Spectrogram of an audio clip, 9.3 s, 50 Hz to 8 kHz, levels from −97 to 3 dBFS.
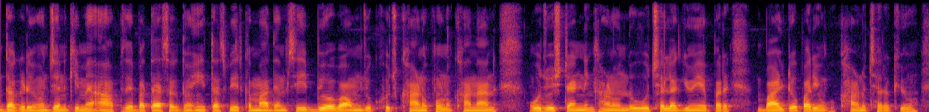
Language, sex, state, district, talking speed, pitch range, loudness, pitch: Garhwali, male, Uttarakhand, Tehri Garhwal, 225 wpm, 105-120 Hz, -19 LUFS, 110 Hz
